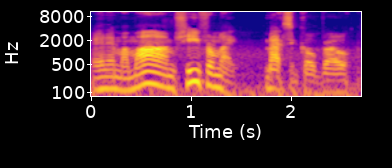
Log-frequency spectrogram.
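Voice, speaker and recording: A man's voice: mid-range voice, expressive, moderate pace, sharp tone. A man from North Portland, a podcast guest in a backyard, telling casual anecdotes in slangy, joking talk. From North Portland, Oregon. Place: backyard of a house, outdoors.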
